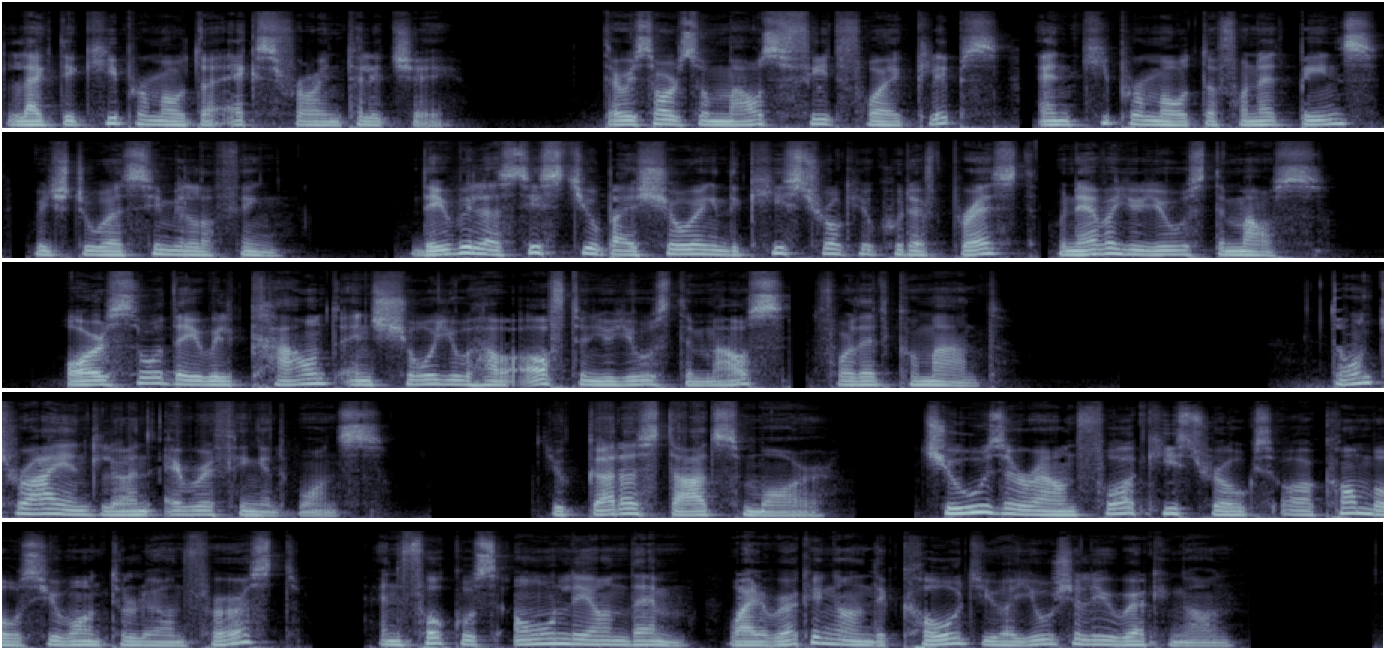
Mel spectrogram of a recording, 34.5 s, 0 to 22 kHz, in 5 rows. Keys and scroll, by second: 21.2 ctrl+alt+shift+t, 27.4 ctrl+alt+shift+t, 32.0 ctrl+alt+v, 33.1 ctrl+shift+Up.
